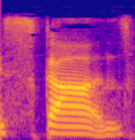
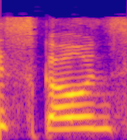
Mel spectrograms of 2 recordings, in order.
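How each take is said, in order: First: SCONES with a short O, like "cons"; British-style scones. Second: SCONES with a long O, like "bones"; American scones. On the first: Retold or imitated. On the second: Shown as a demonstration. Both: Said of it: "You guys say scones".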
